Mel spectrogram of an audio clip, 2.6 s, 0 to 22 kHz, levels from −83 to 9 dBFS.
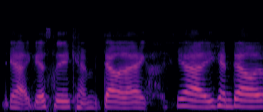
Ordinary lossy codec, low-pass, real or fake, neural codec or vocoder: none; none; fake; codec, 16 kHz, 4.8 kbps, FACodec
